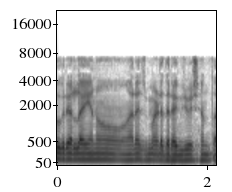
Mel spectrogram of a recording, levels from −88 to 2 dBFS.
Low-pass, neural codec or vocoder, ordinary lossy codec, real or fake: 7.2 kHz; codec, 16 kHz, 8 kbps, FunCodec, trained on LibriTTS, 25 frames a second; none; fake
